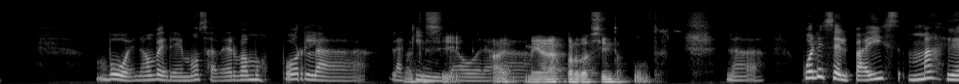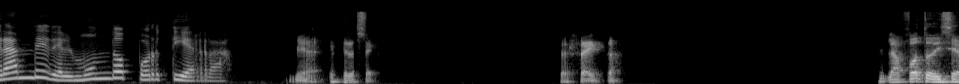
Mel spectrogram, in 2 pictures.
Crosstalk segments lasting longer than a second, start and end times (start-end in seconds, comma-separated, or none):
4.0-5.4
